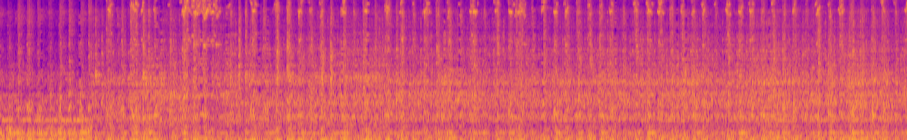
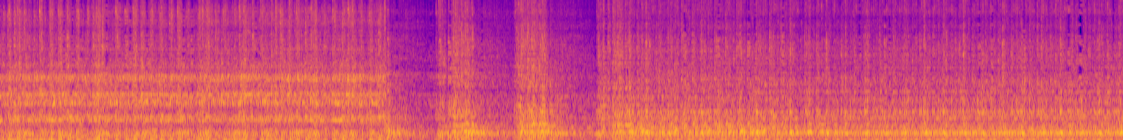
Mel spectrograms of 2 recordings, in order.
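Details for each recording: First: Mud bog truck just started after sitting since January. Loud, uneven idle with ragged, stumbling pulses; the spark plugs are fouled out and misfiring and need replacing. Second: Mud bog truck, not run since January, third attempt with a starter that had been grinding. A brief dip as it restarts, the starter engages cleanly with no grinding, then it catches and runs on evenly.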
